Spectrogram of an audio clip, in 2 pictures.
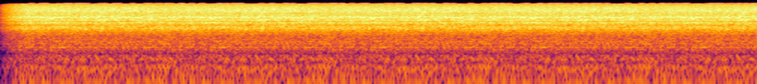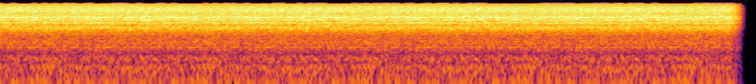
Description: water pipe; Storage Hall

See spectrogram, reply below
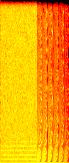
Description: Spider Web

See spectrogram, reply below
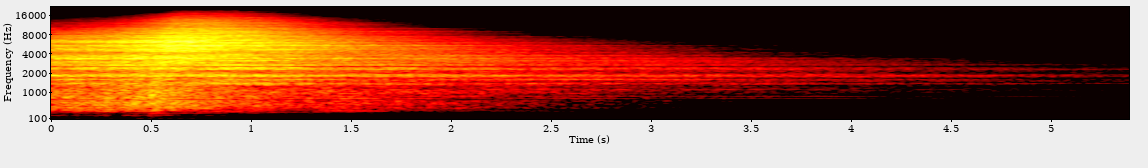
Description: Music Boss Hideout transition DRUMS; Sifu

